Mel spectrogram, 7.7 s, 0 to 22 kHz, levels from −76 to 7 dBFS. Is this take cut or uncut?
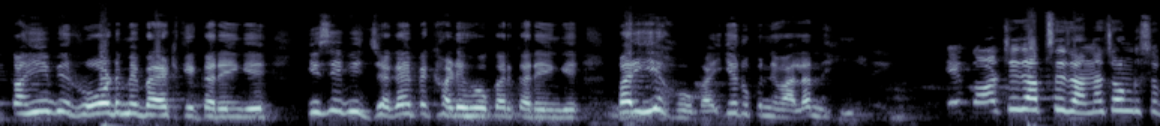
uncut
